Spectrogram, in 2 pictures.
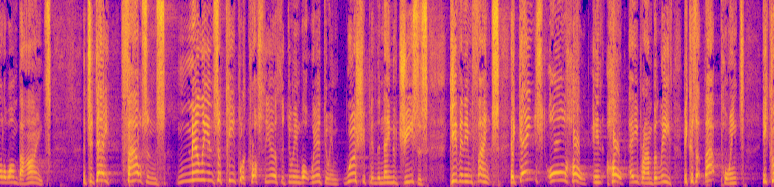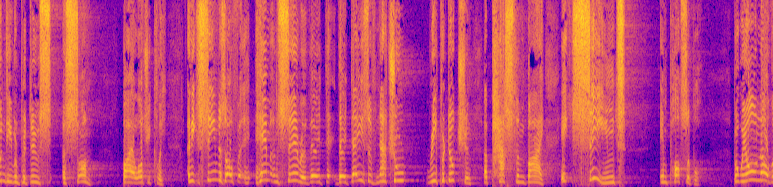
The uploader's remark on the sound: Arena Church Ilkeston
